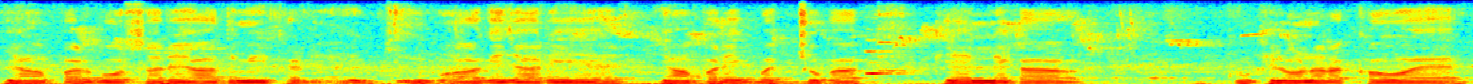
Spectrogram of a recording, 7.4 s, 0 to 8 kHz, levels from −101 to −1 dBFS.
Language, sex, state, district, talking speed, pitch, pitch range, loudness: Hindi, male, Uttar Pradesh, Shamli, 170 wpm, 120 Hz, 115-120 Hz, -15 LUFS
